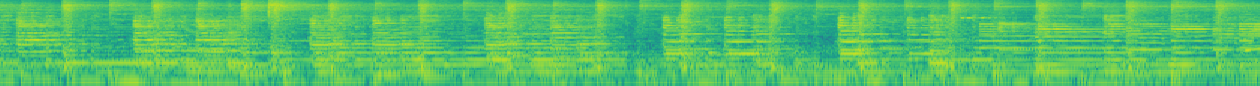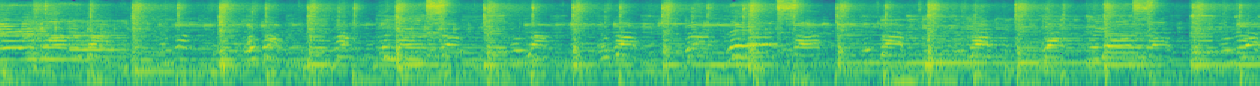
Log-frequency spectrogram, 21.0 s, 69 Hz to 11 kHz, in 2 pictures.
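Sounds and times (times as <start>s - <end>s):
electric guitar playing: 0.0s - 21.0s
steady drum beat: 0.0s - 21.0s.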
